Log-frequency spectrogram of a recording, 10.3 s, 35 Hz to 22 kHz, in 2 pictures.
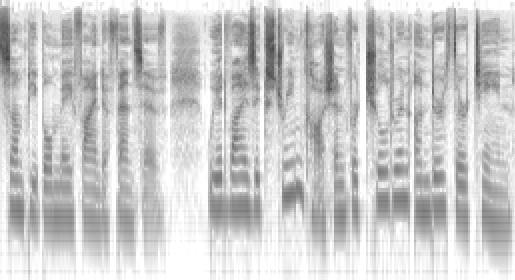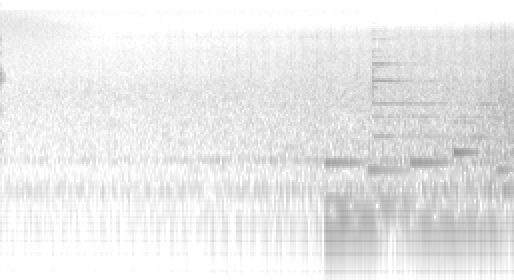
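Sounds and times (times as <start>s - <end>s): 
speech: 0.0s - 5.2s
train rumbling away from a torchlit station: 5.2s - 10.2s.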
